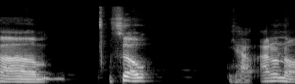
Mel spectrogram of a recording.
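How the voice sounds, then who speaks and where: In a very clean recording with a silent background, a man with a Boston accent speaks in a bright, sharp tone. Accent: thick Boston. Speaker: YouTube channel host. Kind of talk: casual chat. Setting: live stream.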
